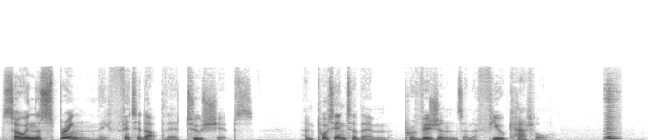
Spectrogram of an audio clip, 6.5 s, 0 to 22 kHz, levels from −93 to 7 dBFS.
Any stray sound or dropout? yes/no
yes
